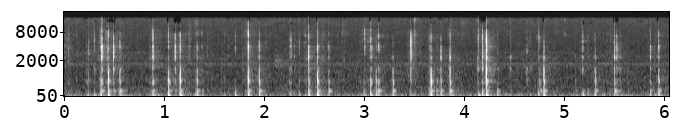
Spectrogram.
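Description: Long nails tap the sides of a hollow, turned, light-colored wooden jar with a lid, held in both hands. A quick, irregular run of dry, clicky taps follows, each with a soft low thud and almost no ring. The taps come in small clusters at a quiet level.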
